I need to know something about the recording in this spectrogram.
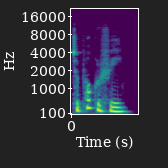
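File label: "topography", British English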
